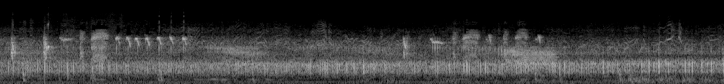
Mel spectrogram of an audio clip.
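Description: A Nihoa millerbird, a small songbird, sings on the tiny island of Laysan, several hundred miles northwest of Honolulu, in quick, high chattering phrases with rapid repeated trills, repeating bursts over a steady low hum and faint background noise; no one speaks.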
